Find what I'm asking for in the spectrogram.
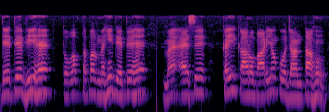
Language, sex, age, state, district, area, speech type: Urdu, male, 18-30, Bihar, Purnia, rural, spontaneous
